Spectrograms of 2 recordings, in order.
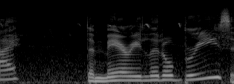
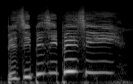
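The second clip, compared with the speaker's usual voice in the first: high, fast, chirpy chipmunk voice; busy chipmunk; 5 dB louder, faster than usual. A narrator's reading. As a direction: rattle it off like a hurried little chipmunk. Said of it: "snapped his bright eyes at them and said".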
